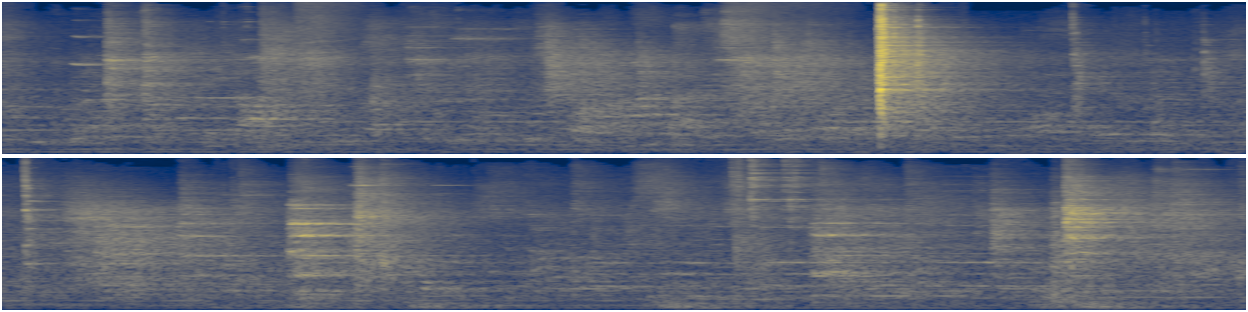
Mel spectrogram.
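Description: Gym weights clanking: scattered metal knocks, the loudest a sharp ringing clank about four seconds in, with further knocks near eight seconds and near the end. Background music plays underneath.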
